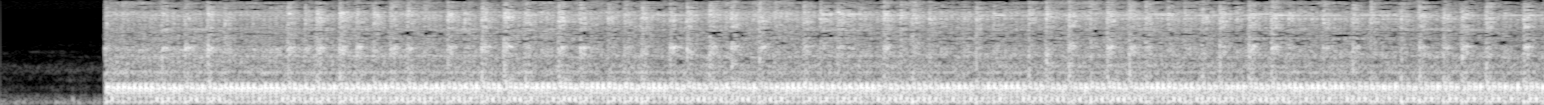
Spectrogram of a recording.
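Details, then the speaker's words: Chainsaw before carburetor adjustment: wet, burbling four-stroking note instead of a crisp buzz; rich mixture, too much fuel supplied, fixed by turning the fuel screw back. "Nah, untuk menambahkan bensin, kalian kan bisa dengar sendiri barusan suaranya itu enggak garing ya, seperti ngeberbet begitu, karena pasokan bensin dari sini terlalu banyak ke depan."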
